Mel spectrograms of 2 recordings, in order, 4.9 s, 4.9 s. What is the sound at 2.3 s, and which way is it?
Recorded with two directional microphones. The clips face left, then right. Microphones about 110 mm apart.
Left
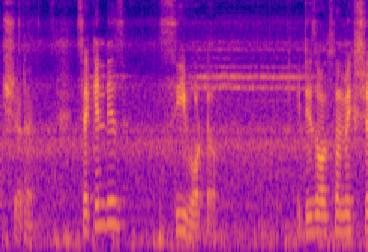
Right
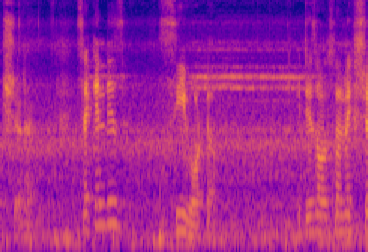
Speech, 60° left (ahead or behind).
